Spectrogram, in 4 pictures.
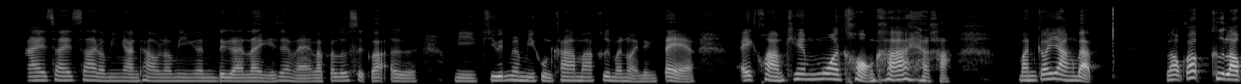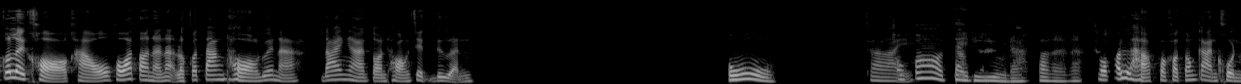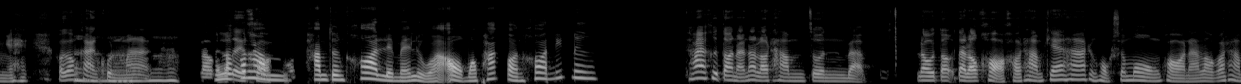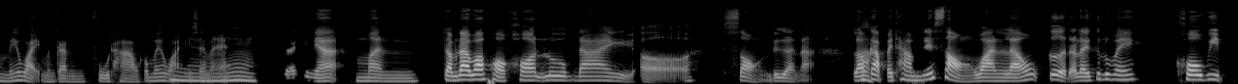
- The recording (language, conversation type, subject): Thai, podcast, คุณช่วยเล่าประสบการณ์ครั้งหนึ่งที่คุณไปยังสถานที่ที่ช่วยเติมพลังใจให้คุณได้ไหม?
- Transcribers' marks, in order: laughing while speaking: "ของค่ายอะค่ะ"; tsk; tsk; in English: "Full-time"; tapping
